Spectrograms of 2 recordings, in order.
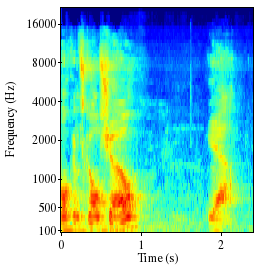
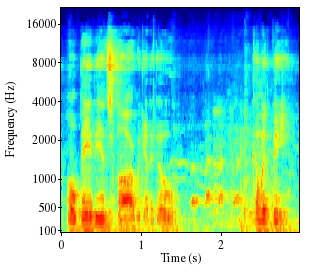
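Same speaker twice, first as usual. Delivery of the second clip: low-pitched, mock-tender sweet talk; hammed-up low lover voice; smooth boyfriend act; 12 semitones lower, 4 dB quieter than usual. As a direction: drop low and play the protective boyfriend. Acts out boyfriend reassuring her.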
